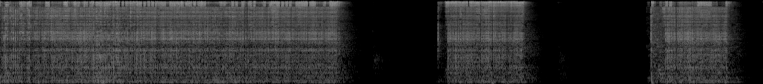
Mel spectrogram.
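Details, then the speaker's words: Welding on an F-body Camaro suspension upgrade: three harsh hissing MIG arc bursts with sharp cutoffs, uneven sputter rather than steady bacon-like crackle; settings suspect; irregular arc. "high school welding teacher said it should sound like you're frying bacon that does not sound like you're frying bacon"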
